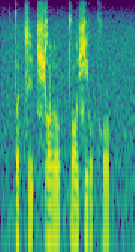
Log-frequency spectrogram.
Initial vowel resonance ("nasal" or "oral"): oral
